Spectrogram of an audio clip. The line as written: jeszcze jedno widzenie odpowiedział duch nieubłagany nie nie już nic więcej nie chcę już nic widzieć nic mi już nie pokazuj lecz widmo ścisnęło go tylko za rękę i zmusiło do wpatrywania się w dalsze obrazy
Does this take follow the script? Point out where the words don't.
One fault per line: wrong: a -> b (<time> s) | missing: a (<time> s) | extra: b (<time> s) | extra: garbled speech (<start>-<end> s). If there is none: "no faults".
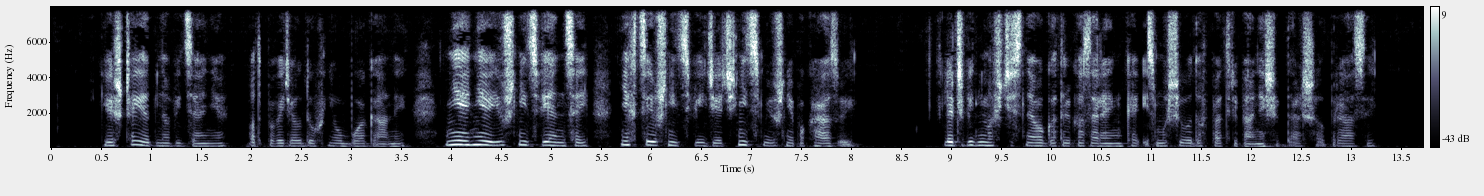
no faults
